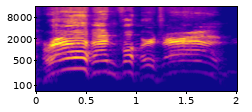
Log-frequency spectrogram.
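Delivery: high, long drawn-out yell; hammed-up film-quote shout. Joking at friend who'd run like Forrest, hammed-up urging shout. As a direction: holler it slowly, as if across a field. Quoting the film's famous shout.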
